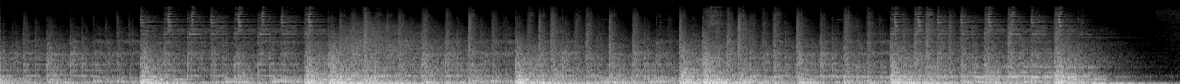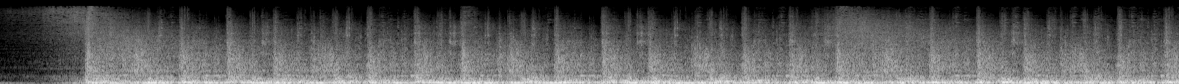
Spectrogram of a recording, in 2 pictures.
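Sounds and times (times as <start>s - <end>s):
Japanese taiko drums: 0.0s - 11.8s, 12.6s - 23.5s.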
